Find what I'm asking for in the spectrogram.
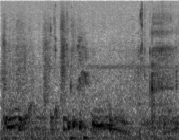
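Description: Male pigeon cooing nearby in a loft or farm setting where pigeons are sold, with a series of low rolling coos that stand out clearly against a noisy background.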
